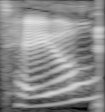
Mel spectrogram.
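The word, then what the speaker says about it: Tael: Tail? – Yes.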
